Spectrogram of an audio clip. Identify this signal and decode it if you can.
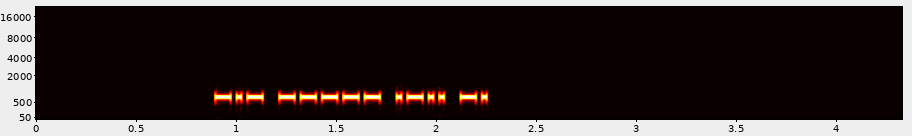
Morse code, heard as a keyed tone, about 46 wpm, 700 Hz. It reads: K0LN
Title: USA Call Signs - 4 Characters - Repeated 3x - 45wpm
